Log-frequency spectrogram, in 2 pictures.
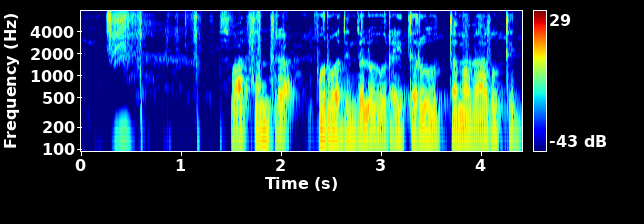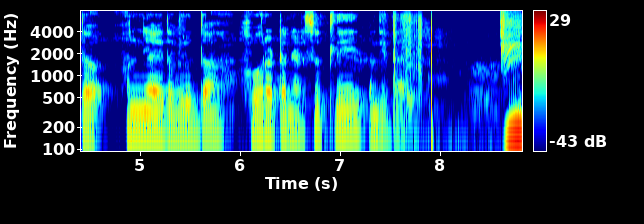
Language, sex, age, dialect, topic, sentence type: Kannada, male, 36-40, Mysore Kannada, agriculture, statement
